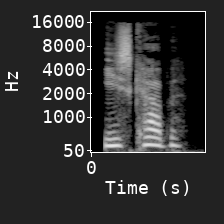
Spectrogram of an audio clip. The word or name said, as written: iskappe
